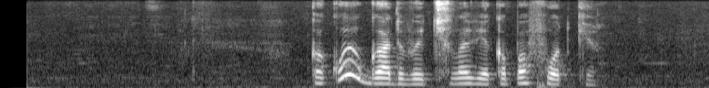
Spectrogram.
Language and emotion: Russian, neutral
